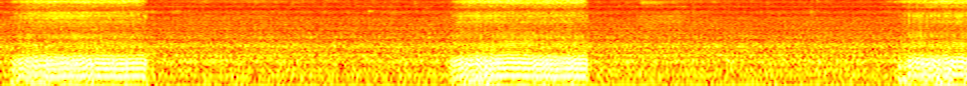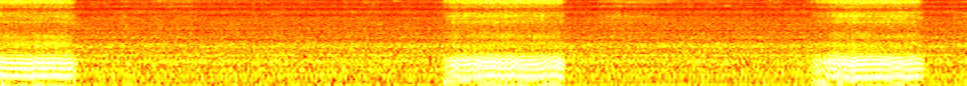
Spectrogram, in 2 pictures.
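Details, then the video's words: Rei, a female French Bulldog, snoring while asleep: five rough, droning snores of about a second and a half each, spaced roughly every four seconds, with quiet breathing between them indoors. "寝る前に聞きたくなるフレンチブルドッグのイビキ（snoring dog）"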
